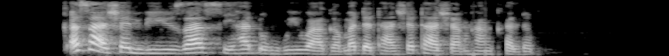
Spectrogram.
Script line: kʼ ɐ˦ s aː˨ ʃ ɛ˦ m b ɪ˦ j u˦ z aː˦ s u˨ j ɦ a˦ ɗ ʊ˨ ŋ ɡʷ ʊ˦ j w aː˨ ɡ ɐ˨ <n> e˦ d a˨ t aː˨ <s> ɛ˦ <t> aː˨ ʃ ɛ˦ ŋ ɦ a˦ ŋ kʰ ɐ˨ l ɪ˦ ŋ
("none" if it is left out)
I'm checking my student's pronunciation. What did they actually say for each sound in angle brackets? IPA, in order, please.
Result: m, ʃ, t

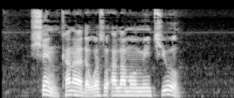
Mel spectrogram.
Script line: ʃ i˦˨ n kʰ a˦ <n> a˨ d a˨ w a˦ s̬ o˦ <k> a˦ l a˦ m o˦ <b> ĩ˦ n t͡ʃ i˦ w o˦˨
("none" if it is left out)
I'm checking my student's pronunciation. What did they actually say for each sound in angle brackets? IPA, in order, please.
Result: n, ʔ, m

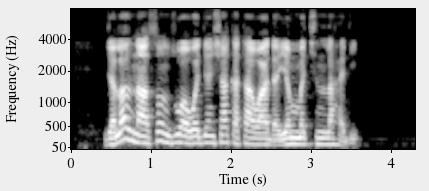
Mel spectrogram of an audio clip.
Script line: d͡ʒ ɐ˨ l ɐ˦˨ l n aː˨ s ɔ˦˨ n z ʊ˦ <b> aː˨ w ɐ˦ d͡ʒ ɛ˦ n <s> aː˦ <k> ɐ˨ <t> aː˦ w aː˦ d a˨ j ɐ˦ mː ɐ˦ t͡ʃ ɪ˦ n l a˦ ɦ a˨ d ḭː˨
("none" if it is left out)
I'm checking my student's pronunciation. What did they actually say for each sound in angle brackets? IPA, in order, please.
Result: w, ʃ, k, t

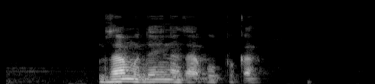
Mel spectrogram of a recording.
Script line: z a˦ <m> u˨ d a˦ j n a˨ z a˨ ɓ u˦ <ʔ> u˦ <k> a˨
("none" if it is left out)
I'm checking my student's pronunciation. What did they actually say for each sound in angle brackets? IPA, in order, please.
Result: m, p, k

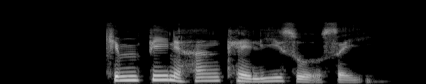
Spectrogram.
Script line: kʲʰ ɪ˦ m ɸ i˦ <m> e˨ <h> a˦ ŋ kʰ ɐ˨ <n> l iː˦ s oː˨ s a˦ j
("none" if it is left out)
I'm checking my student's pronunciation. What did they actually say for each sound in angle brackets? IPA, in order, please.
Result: n, h, none

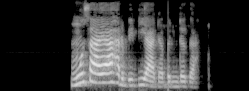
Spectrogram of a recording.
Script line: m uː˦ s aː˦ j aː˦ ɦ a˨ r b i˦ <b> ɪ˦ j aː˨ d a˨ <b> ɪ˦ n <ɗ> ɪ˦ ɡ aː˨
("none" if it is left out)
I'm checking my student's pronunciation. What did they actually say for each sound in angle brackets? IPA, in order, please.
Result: b, b, d

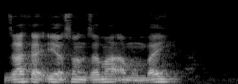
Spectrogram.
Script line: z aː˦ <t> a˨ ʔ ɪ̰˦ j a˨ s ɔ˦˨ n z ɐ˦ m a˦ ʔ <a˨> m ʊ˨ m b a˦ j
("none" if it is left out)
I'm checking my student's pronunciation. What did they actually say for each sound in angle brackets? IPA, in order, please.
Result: k, a˨

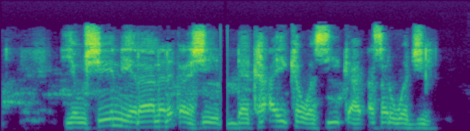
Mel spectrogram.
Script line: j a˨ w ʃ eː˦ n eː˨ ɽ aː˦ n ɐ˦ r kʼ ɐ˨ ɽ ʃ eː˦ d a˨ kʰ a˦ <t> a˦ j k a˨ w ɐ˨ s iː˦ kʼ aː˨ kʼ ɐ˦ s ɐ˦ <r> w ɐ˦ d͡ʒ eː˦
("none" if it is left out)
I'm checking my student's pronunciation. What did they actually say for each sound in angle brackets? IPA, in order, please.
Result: ʔ, r

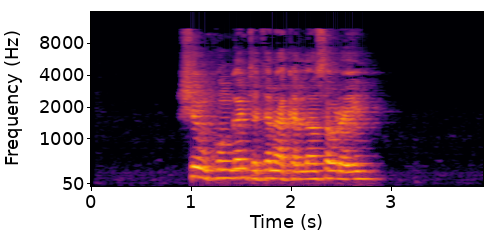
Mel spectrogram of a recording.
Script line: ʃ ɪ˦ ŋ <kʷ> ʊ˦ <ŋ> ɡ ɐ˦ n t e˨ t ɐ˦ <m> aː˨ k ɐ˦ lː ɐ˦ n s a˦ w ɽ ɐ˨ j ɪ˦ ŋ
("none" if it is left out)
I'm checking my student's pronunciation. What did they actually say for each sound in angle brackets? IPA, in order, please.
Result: kʷ, ŋ, n

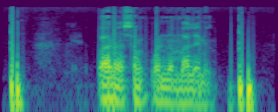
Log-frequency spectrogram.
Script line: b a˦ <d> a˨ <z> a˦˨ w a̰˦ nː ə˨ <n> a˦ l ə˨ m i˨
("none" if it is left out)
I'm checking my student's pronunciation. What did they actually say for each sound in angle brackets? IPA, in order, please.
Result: n, s, m

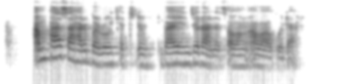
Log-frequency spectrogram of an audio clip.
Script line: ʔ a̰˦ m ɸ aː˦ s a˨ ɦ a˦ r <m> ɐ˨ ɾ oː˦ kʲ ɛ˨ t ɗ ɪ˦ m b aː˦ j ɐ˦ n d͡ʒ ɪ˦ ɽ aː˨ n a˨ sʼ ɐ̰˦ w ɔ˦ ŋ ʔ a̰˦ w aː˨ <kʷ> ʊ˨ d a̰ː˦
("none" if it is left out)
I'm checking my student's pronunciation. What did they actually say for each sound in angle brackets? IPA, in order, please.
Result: b, ɡʷ

